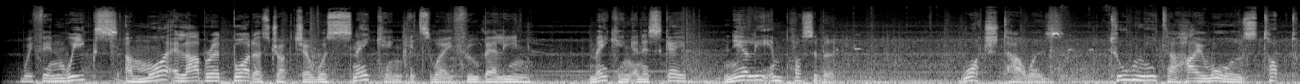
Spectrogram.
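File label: Ger Eng, German English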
